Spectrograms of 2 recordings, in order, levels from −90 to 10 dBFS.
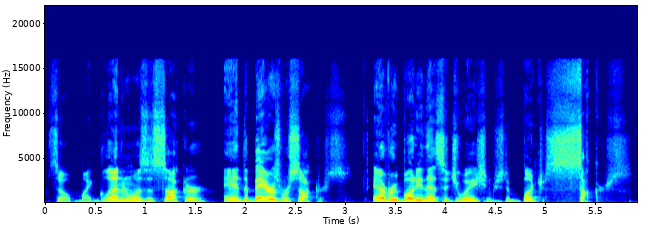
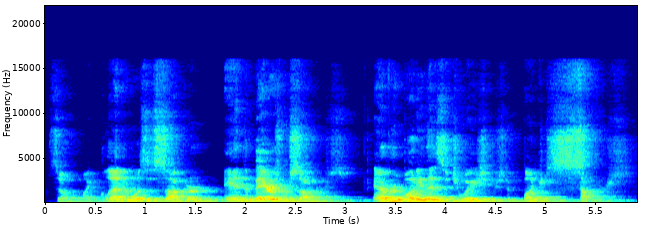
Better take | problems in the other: first | off-mic speech; far // room echo; noticeable; dies away in 0.8 s

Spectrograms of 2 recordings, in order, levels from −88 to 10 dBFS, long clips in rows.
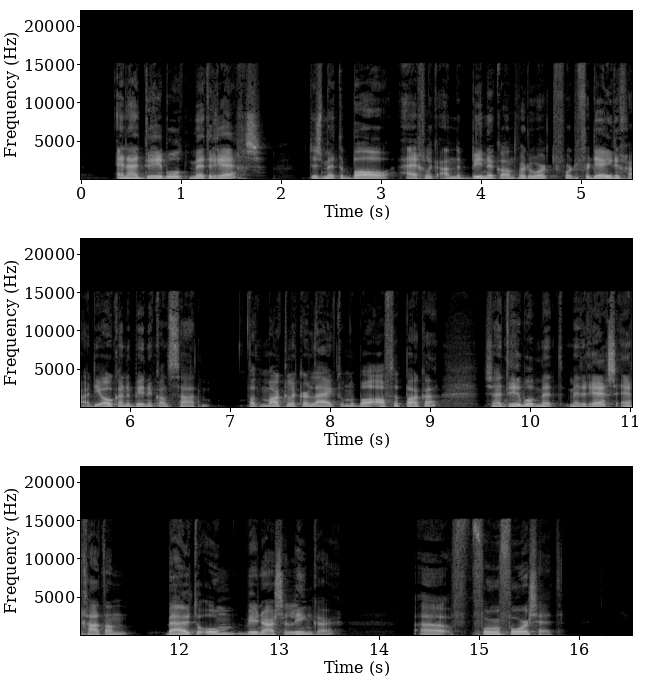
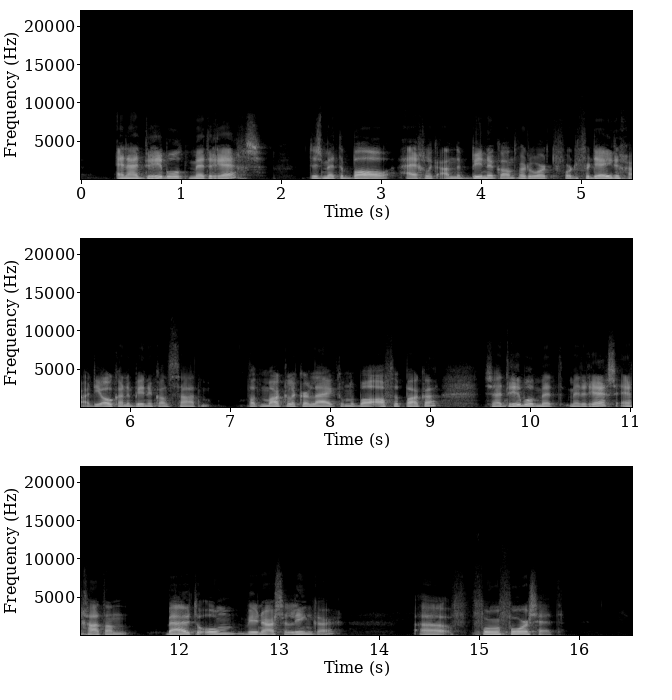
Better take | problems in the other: first | muffled; slightly; fading above 4 kHz

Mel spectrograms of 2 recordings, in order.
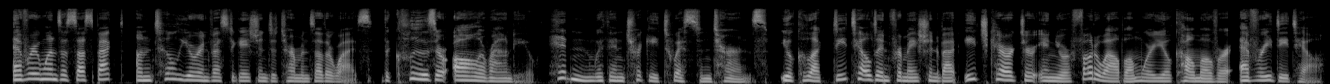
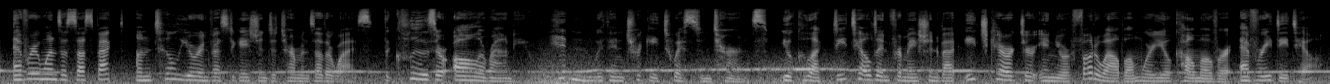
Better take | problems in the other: first | wind noise on the microphone; heavy; 4 dB below the speech

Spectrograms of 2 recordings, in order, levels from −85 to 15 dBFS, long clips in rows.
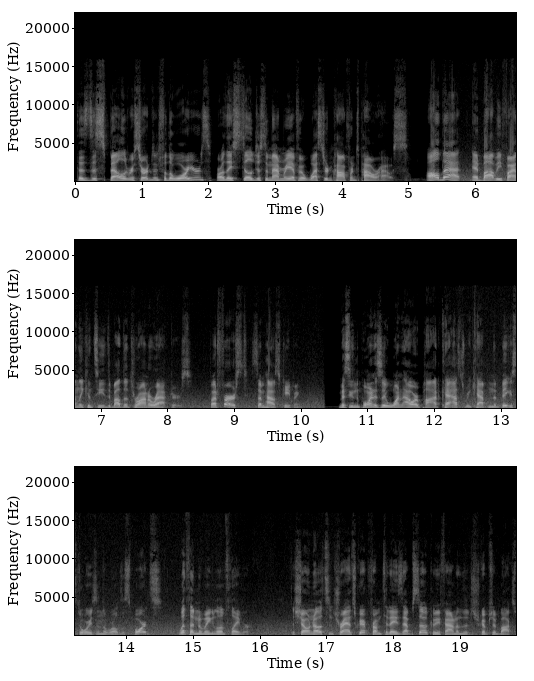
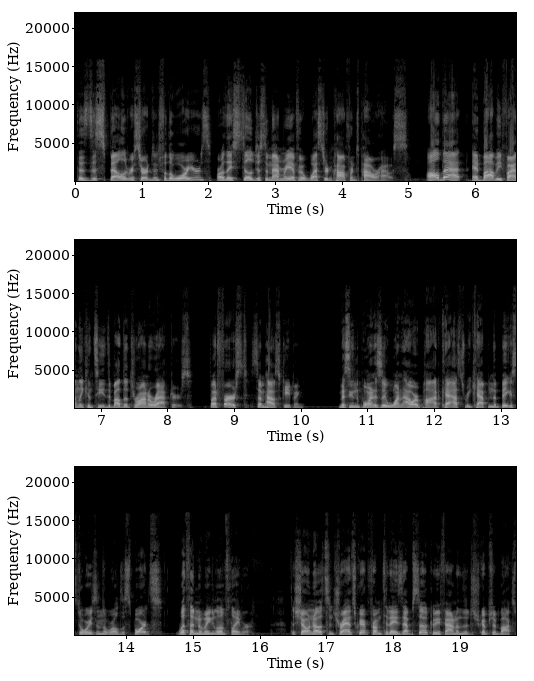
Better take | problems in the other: second | hiss; noticeable; from 5.5 to 10 s and from 12 s on; 20 dB below the speech

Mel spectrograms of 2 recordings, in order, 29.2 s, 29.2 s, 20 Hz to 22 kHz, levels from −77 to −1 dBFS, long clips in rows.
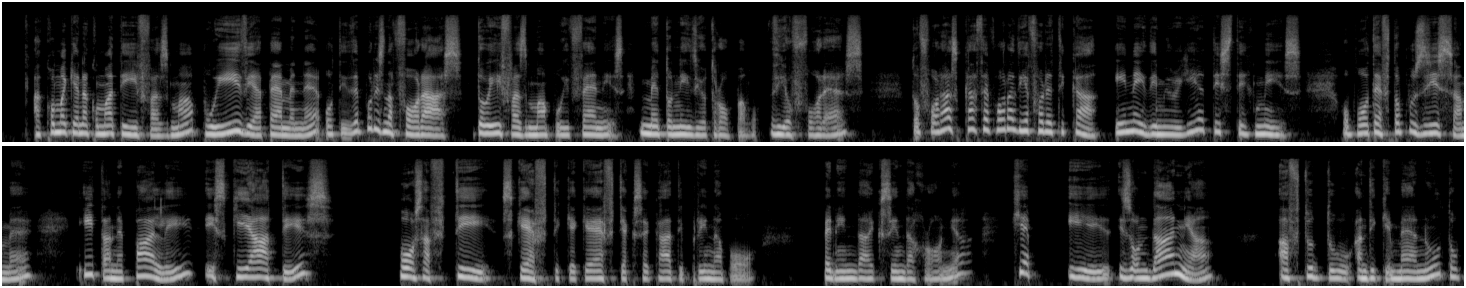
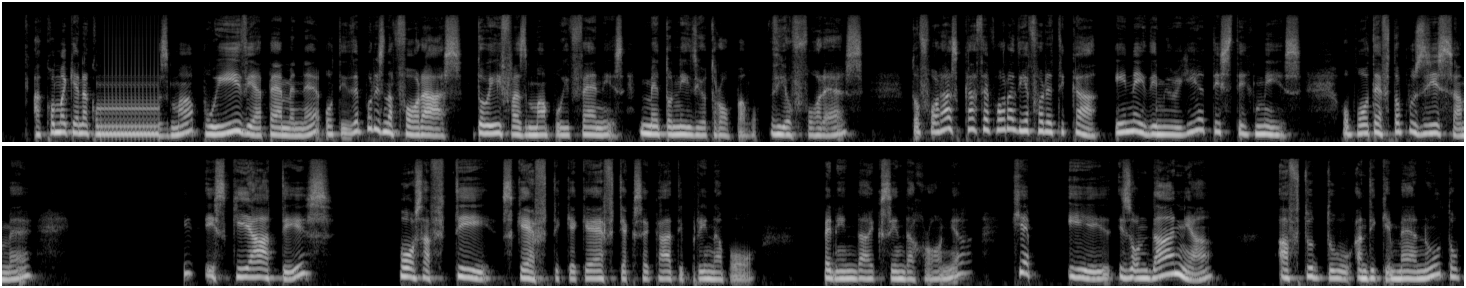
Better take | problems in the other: first | audio freezing; at 1 s for 0.5 s and at 15 s for 1 s

